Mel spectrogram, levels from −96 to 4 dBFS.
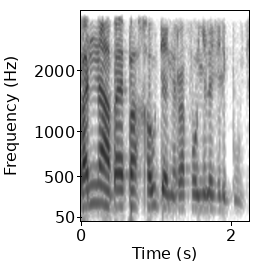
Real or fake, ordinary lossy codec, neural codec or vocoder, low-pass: real; none; none; 3.6 kHz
